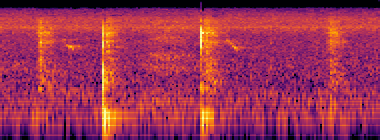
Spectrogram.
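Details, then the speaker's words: Speedplay Zero Stainless pedal turned by hand, feeling dry and overdue for internal bearing greasing: sharp little clicks about every half second, suggesting there is no grease inside; after grease injection it becomes smooth and quiet. "you can kind of hear a little clicking i don't know if you can hear that clicking that indicates that there's probably no grease inside"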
